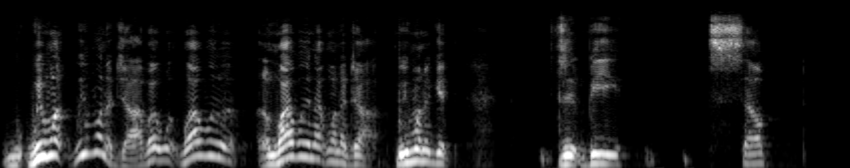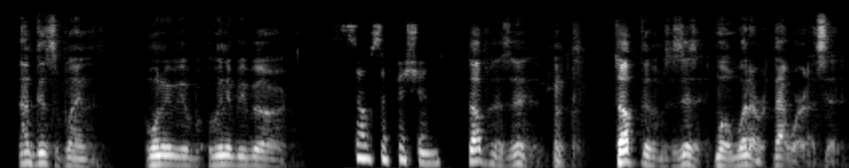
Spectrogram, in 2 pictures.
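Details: Adult female with aphasia after a stroke; she reports trouble saying the right words and understanding speech, and finds typing and writing easier.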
